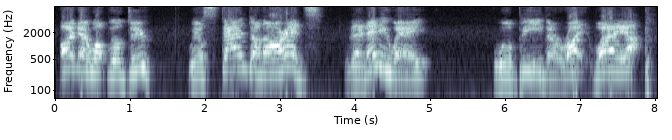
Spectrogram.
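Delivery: high, loud, slow eager plan; Mr Twit excited. A narrator's reading. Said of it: "cried Mister Twit".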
